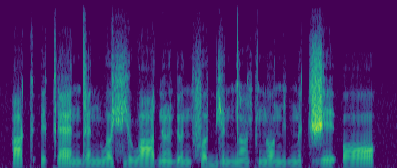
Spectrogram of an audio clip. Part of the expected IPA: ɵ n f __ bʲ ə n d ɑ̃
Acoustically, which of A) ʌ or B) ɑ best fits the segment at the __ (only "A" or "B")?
A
